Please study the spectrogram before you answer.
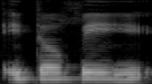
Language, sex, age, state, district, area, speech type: Sanskrit, female, 30-45, Telangana, Karimnagar, urban, spontaneous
